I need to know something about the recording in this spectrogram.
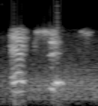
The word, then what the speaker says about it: exit: Exit. E-X-I-T. So many people say it wrong. They say exit with a G.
